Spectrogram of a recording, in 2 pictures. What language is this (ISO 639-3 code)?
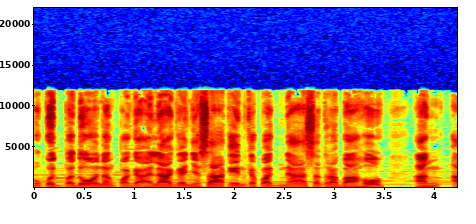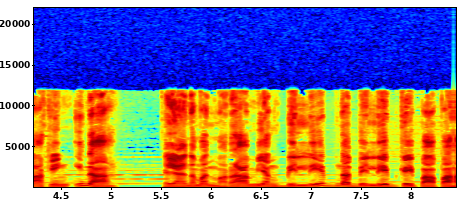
fil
